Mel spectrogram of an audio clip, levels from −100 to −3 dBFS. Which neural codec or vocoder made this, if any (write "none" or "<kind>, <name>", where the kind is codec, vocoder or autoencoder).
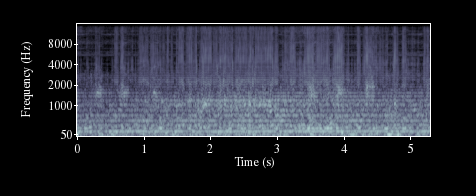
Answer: vocoder, BigVGAN v2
